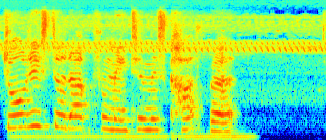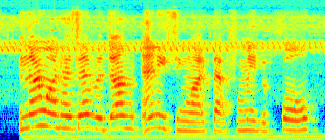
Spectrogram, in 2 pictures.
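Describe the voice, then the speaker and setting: A woman's voice: sits high, moderate pace, close to an everyday voice. A girl of ten or eleven playing a frightened, remorseful boarding-school pupil in an amateur radio play, plaintive and earnest. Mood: upset, remorseful. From Australia. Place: at home over a video call. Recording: noisy home video-call recording.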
